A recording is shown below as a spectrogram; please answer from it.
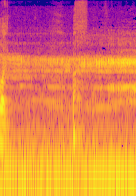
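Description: Bull elk bugling: one long, high-pitched whistle held steady, with a second, lower tone joining in about halfway through, a sound likened to nails on a chalkboard.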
